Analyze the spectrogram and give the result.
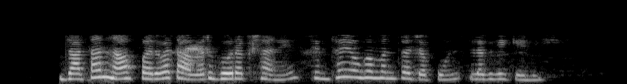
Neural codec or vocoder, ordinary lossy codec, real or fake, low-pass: none; AAC, 16 kbps; real; 7.2 kHz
